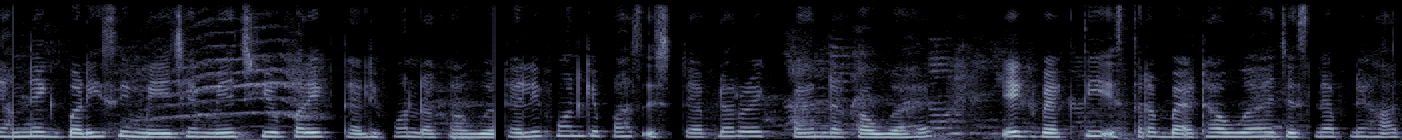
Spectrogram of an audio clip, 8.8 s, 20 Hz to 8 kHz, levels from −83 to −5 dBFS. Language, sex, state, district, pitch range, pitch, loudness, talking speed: Hindi, female, Maharashtra, Sindhudurg, 215-240 Hz, 225 Hz, -32 LUFS, 220 wpm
